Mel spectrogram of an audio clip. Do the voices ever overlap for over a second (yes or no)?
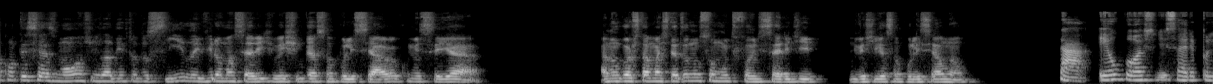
no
